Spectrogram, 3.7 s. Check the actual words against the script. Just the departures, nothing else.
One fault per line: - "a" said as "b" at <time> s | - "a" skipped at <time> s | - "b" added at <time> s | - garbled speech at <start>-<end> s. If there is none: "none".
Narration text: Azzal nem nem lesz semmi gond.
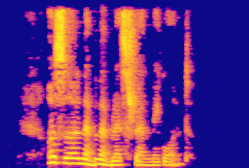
none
